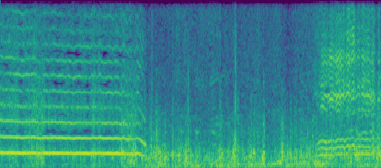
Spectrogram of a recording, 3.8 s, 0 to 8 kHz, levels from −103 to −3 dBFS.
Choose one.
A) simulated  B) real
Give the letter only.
B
